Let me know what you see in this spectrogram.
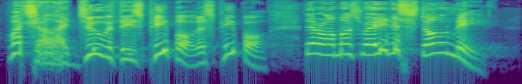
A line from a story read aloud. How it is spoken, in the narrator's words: Moses cried to the Lord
